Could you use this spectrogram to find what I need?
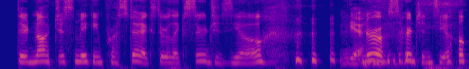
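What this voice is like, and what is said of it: Teenage boy character voice. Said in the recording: “my teenage Ed impression”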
